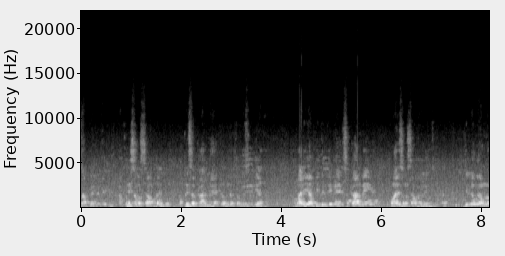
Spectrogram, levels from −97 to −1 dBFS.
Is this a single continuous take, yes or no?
yes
